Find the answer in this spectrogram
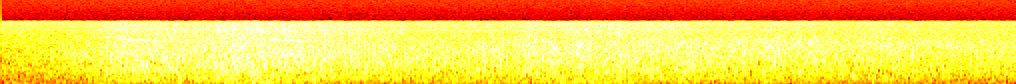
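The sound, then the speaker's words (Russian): Sea waves wash up on the shore on a windy day in a steady, broad rush of surf that swells after a quiet start and holds, fairly loud, with no voices. “Мы весело шагали по берегу, то и дело забегая в воду, в набегавшие волны.”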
